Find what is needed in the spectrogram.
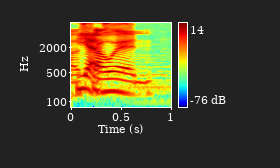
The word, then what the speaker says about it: Samhain: It's Samhain. It's not Samhain. It looks like Samhain, but it's not.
